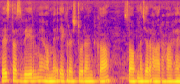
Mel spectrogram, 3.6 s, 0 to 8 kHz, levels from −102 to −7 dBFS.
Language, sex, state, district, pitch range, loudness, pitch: Hindi, male, Uttar Pradesh, Lalitpur, 115-120 Hz, -16 LUFS, 115 Hz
